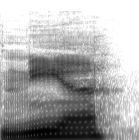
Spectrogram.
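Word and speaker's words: nee: say this a lot nia which is basically pronounced near without the r that's no uh you'll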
